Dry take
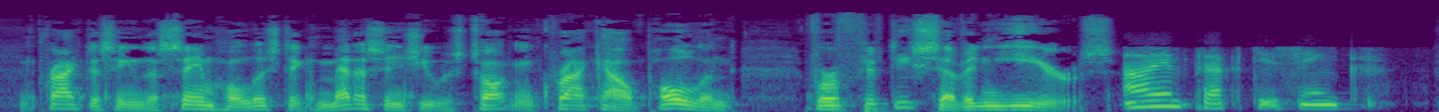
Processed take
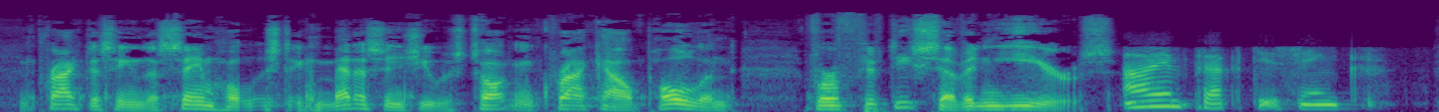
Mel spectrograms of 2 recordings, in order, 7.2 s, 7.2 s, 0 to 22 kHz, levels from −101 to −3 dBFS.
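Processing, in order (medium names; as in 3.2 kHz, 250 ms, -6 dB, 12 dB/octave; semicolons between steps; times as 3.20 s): 1.19–1.68 s: compressor with a negative ratio -35 dBFS, ratio -0.5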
